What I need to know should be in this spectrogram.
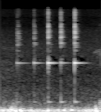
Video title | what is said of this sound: Cremation Urn; Primitive Pottery | you can hear that it rings well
